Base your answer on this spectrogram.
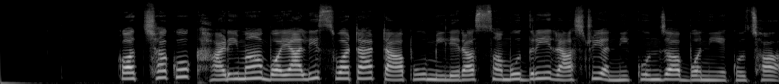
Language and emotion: Nepali, neutral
